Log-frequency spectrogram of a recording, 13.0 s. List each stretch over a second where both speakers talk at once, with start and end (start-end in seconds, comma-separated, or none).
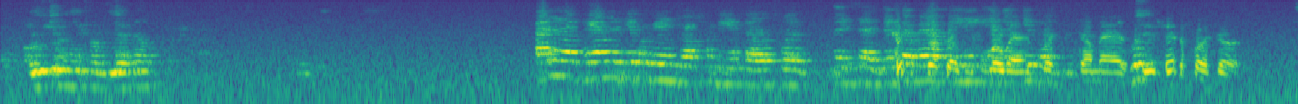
8.8-10.5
